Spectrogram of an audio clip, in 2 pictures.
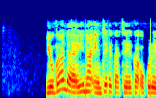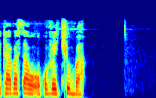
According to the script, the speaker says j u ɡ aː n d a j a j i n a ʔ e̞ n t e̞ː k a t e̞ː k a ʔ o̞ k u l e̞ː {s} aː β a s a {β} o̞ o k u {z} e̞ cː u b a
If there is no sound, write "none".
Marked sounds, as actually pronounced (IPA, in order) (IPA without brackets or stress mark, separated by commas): t, w, v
